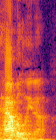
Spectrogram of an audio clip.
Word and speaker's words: javelina: up is a javelina it's not pronounced javelin though it looks like it it's a javelina also known as a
